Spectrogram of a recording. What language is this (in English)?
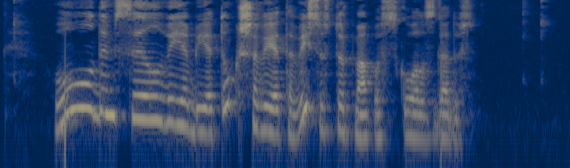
Latvian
